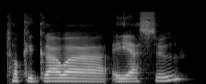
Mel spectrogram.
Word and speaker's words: Tokugawa Ieyasu: But I think he's based on Tokugawa Ieyasu.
